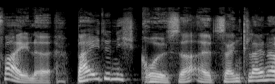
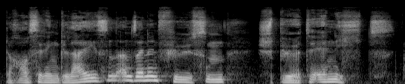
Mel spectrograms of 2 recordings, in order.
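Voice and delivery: ordinary delivery, nothing marked

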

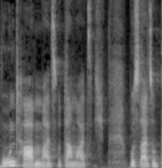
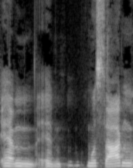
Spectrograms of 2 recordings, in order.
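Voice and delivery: usual speaking voice

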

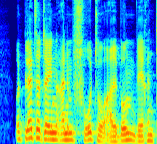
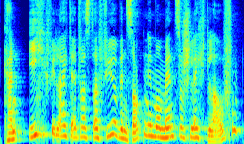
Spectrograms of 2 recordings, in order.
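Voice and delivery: much higher, sweet wheedling aunt; cajoling aunt; 9 semitones higher than usual. A narrator's reading. Great-aunt cajoling her niece not to report her, sweet and high. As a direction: coax and shrug it off innocently.

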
